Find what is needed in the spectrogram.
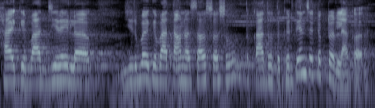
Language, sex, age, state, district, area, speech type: Maithili, female, 30-45, Bihar, Supaul, rural, spontaneous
